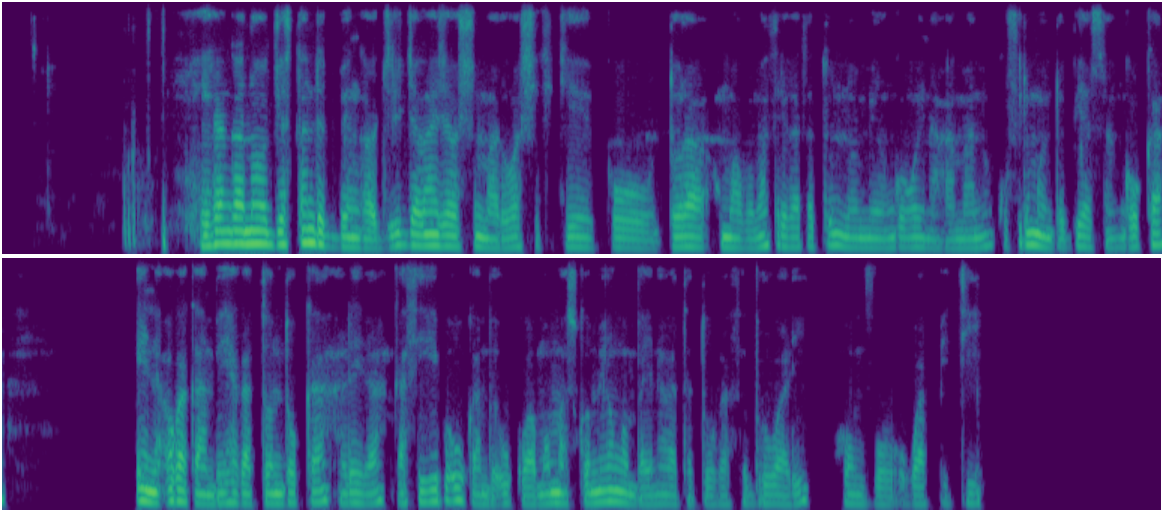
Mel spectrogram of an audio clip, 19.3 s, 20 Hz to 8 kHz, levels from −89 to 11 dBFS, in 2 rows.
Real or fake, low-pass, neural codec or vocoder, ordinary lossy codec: real; 7.2 kHz; none; Opus, 32 kbps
